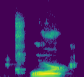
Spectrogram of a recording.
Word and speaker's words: Clerk: to 1781 when John Clark of Scotland it's spelled clerk but the Brits pronounce it Clark so instead of insulting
